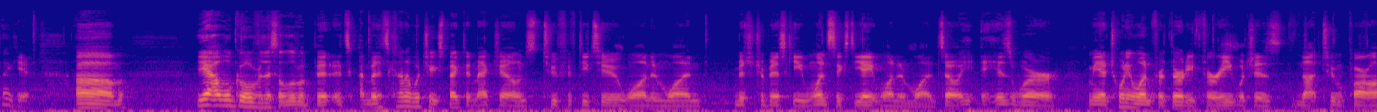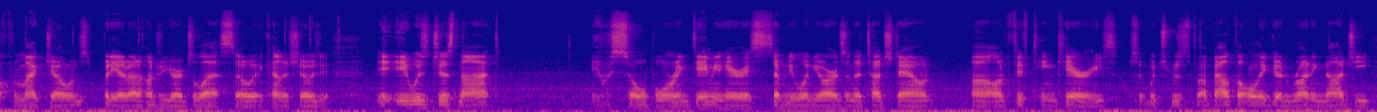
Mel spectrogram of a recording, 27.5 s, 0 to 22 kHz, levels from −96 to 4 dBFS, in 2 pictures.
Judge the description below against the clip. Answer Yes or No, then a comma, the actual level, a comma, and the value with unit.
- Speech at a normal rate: No, fast, 215 wpm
